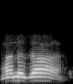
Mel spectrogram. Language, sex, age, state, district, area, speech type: Kashmiri, male, 18-30, Jammu and Kashmir, Bandipora, rural, conversation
